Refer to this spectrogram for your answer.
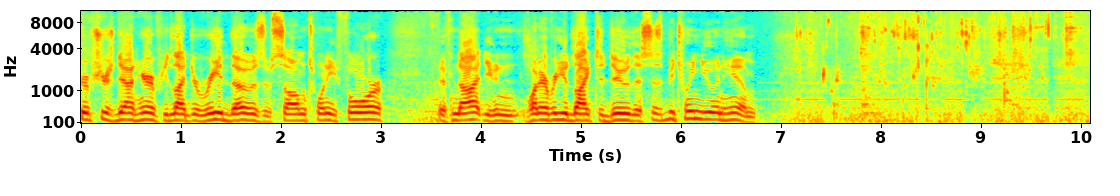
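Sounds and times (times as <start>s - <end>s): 
speech: 0.0s - 7.4s
water splashing in a basin as hands are rinsed: 7.1s - 9.7s
water plinks and trickles: 7.1s - 10.0s.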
